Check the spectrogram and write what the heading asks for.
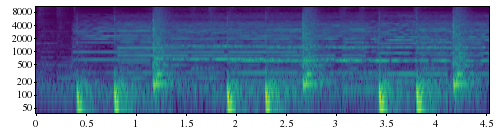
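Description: A rock song plays on its own, with a steady drum beat of punchy kicks and crisp snare hits under sustained, ringing guitar chords, fairly loud, with no talking.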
